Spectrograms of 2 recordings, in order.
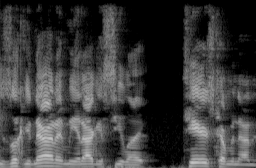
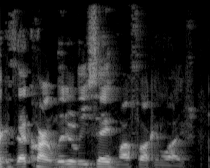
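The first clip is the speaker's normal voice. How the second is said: usual speaking voice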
